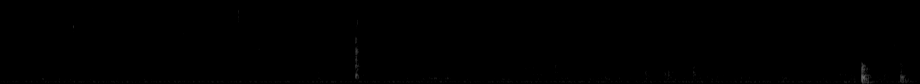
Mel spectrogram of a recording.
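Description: Faint chewing and wet mouth clicks of a person eating a sticky sauced chicken wing, with a sharper click a few seconds in. Near the end a short dull knock, then a smaller one.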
